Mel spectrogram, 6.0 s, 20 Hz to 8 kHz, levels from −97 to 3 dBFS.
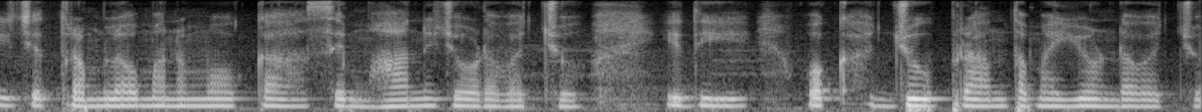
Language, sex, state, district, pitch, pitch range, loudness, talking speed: Telugu, female, Andhra Pradesh, Guntur, 185 Hz, 175-185 Hz, -20 LUFS, 150 wpm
